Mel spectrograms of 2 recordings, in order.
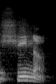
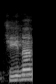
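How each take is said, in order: First: The word begins with an 'sh' sound. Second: The word begins with a 'ch' sound. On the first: The speaker calls it right. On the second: The speaker calls it wrong. "या चीना नहीं"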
